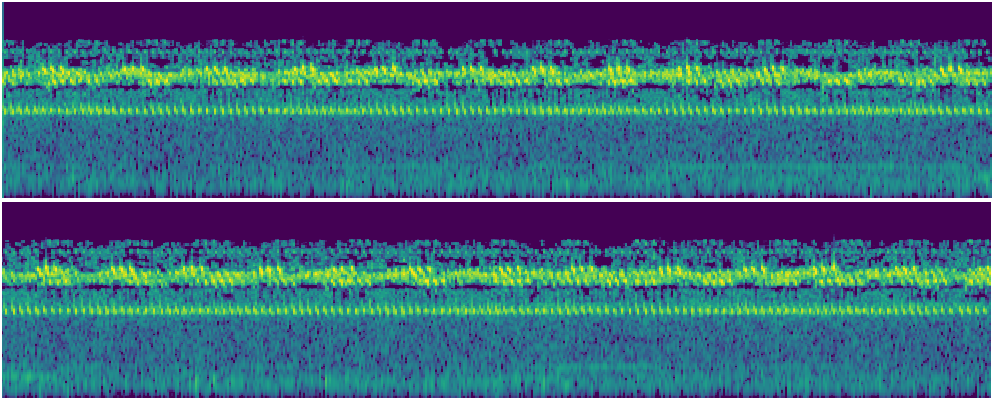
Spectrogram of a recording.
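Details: Night-time cricket chorus on a quiet European summer night in woodland, many insects trilling at once in a continuous, shimmering high-pitched pulsing that never pauses, a faint low hum beneath.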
